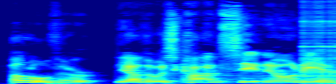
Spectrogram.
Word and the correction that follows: Wisconsinan: How do you say Wisconsinonian? – Wisconsinan. – That's the last Wisconsinian. – Wisconsinan. Yeah.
